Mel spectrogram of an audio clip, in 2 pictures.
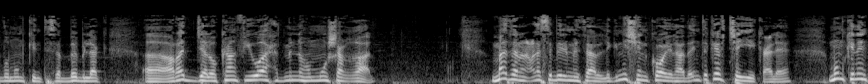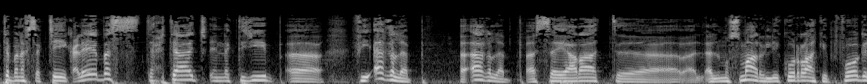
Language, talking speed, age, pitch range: Arabic, 135 wpm, 30-49, 145-205 Hz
